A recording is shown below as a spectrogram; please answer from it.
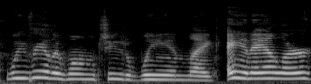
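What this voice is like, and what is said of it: Mock Southern accent. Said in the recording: “Pennsylvanians do not have a fucking Southern accent ... she's not from Oklahoma”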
